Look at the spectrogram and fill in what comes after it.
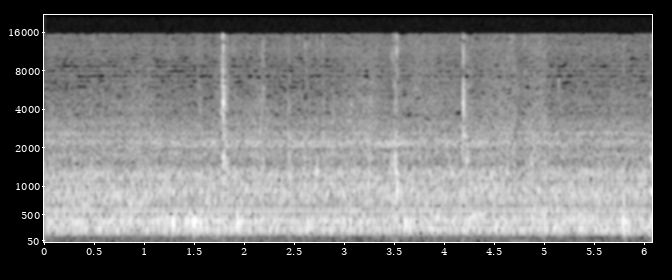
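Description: Faint eating sounds of rice and fish curry eaten by hand: soft wet mouth smacks and a few sharp clicks while chewing, over a steady faint hum.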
